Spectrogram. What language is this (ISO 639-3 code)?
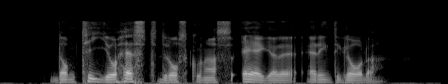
swe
